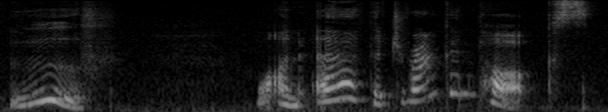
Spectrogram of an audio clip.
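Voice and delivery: ordinary delivery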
